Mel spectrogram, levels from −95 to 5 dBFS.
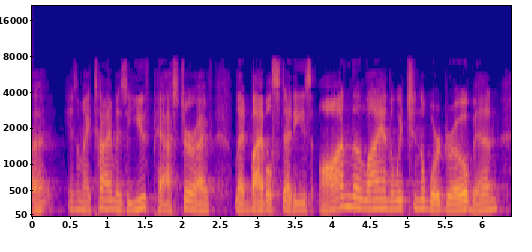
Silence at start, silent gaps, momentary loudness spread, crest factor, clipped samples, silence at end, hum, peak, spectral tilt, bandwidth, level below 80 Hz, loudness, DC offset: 0 s; none; 8 LU; 20 dB; under 0.1%; 0 s; none; -4 dBFS; -5 dB/octave; 8 kHz; -54 dBFS; -24 LUFS; under 0.1%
